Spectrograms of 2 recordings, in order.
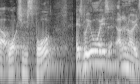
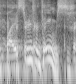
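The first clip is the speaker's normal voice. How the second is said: ordinary talk, nothing marked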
